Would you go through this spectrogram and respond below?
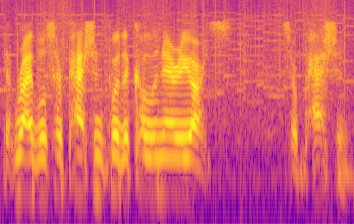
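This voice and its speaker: A man's voice: high-pitched, fairly quick, a bit bright, soft background music, poor audio. A young man giving blunt, sarcastic opinions and sketch banter in a comedic video essay.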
